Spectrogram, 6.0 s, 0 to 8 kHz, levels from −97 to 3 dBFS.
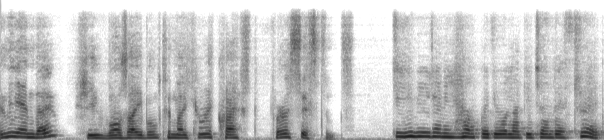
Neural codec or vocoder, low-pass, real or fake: codec, 44.1 kHz, 2.6 kbps, SNAC; 7.2 kHz; fake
